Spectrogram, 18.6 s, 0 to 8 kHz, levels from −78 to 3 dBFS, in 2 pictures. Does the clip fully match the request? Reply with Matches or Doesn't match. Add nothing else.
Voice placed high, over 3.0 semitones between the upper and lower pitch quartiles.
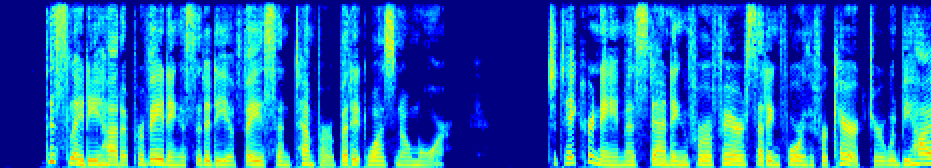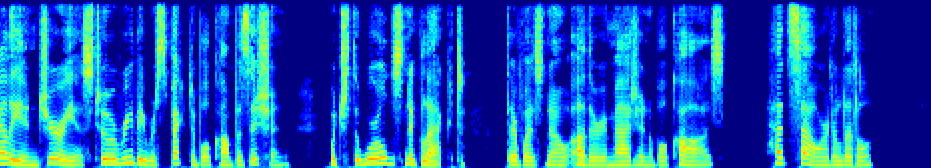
Doesn't match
